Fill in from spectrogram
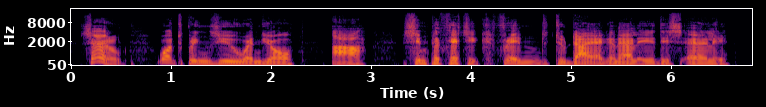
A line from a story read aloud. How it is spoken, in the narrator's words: asked Travers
